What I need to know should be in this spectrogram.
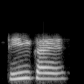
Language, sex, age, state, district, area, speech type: Hindi, female, 60+, Uttar Pradesh, Hardoi, rural, conversation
